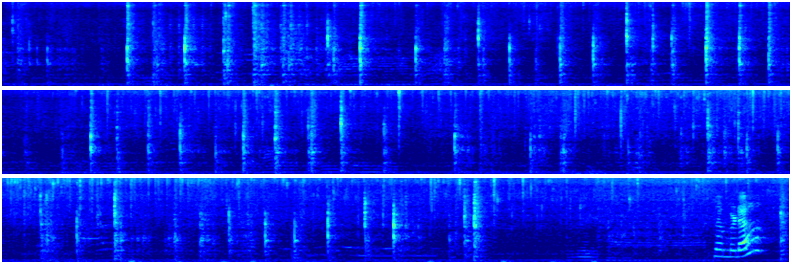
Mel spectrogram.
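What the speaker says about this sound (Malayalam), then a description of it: "നമുക്കിതിലേക്ക് അരിഞ്ഞു വച്ചിരിക്കുന്ന ഉള്ളിയും വെളുത്തുള്ളിയും കൂടെ ആഡ് ചെയ്ത് കൊടുക്കാം." Chopped onion and garlic fry in hot oil, a steady crackling sizzle with frequent clinks and scrapes of a stirring spoon against the pan throughout.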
